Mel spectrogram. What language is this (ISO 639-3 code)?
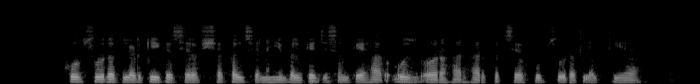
urd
